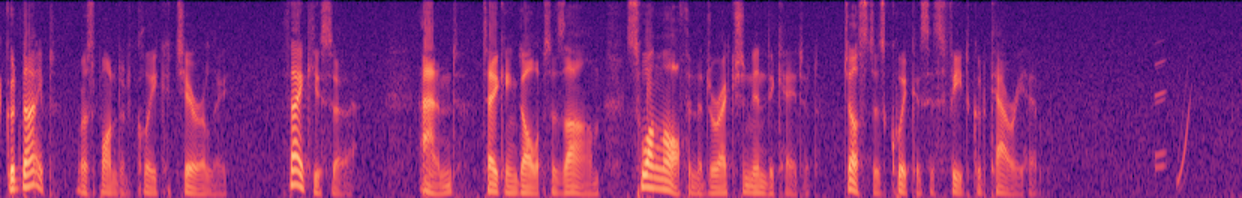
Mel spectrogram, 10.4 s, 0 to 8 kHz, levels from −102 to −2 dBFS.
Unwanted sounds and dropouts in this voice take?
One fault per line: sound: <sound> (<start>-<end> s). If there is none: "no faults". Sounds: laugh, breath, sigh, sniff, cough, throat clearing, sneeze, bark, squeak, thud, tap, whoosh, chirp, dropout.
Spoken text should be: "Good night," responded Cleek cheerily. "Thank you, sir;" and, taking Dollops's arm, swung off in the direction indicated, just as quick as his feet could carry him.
sound: chirp (9.6-9.9 s)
